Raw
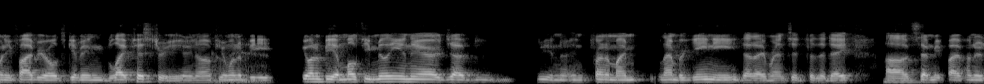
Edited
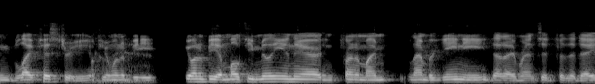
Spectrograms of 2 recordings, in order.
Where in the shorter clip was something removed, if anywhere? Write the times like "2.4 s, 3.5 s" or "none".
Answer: 0.9 s, 3.2 s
